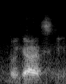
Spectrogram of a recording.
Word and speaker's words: Vygotsky: Yeah, Vygotsky. Very good, Chris. Yes. You're the man. Well, I can't pronounce it.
